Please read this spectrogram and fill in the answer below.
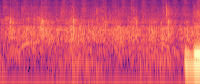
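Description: Audience applauding: a soft, even clapping haze.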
